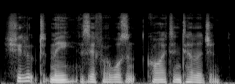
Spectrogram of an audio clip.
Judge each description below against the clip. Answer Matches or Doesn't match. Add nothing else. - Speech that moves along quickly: Matches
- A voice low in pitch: Matches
